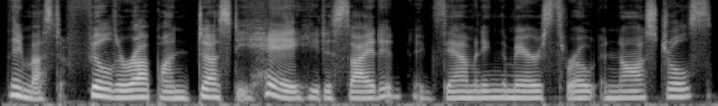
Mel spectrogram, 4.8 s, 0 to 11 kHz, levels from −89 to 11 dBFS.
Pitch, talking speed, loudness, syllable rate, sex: 180 Hz, 215 wpm, -19 LUFS, 5.7 syllables/s, female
